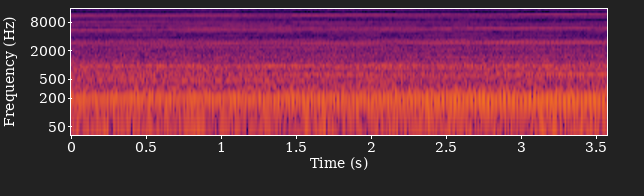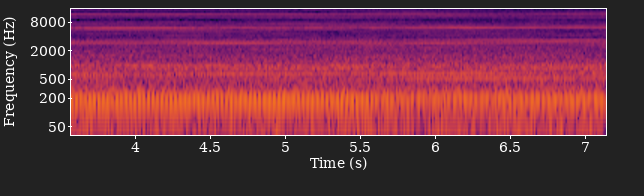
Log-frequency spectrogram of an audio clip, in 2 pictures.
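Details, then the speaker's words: Beko WTG620M2W slimline washing machine, empty drum spinning up after plug fitted: even steady low motor hum, no knocking or scraping, drum speeding up smoothly. Normal spin. "i could run on the cotton 90 and see if it gets any dirtier it's speeding up"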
